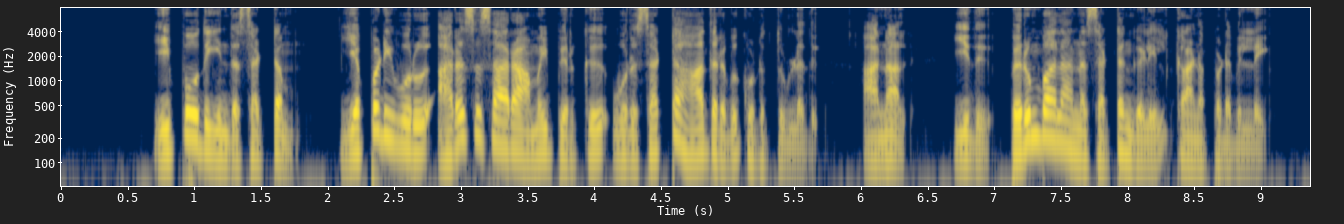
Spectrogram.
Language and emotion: Tamil, neutral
